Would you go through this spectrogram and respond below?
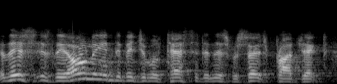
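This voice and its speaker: An actor playing a cocksure, coolly superior scientist in a 1960s radio drama, lecturing and unruffled. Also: male voice, a little high, lively intonation, brisk, close to an everyday voice. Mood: smug, lecturing. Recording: muffled old radio recording, faint noise.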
